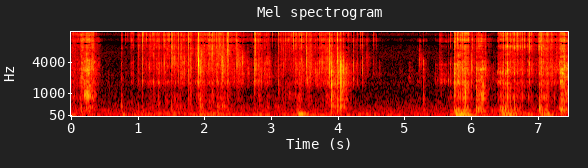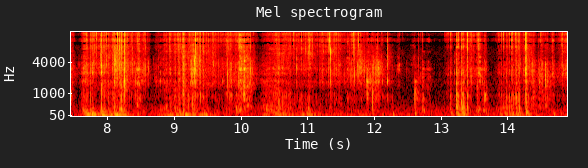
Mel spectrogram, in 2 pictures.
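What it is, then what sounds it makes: Bar of soap being shaved. A solid oval pale green soap bar held in the hand is shaved into flakes with a metal utility knife blade. Each stroke gives a crisp, bright scraping and crinkling sound with very little low end, coming in quick, uneven bursts with brief pauses between runs of strokes.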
